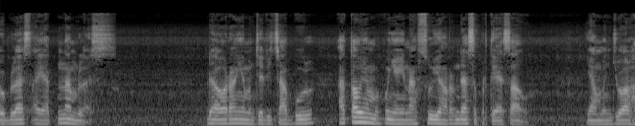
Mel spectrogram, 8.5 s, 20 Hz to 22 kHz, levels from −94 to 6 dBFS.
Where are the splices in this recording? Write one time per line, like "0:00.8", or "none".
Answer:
0:02.8

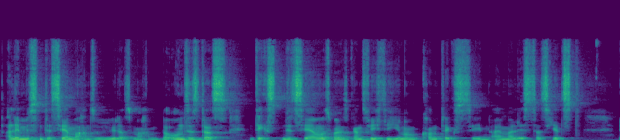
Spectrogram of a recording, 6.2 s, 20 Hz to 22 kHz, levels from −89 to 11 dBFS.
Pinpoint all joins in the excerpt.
none

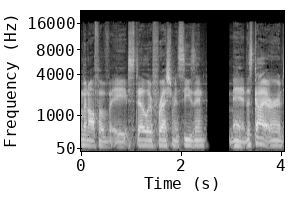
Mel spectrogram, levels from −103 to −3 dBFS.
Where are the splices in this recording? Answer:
0:00.9

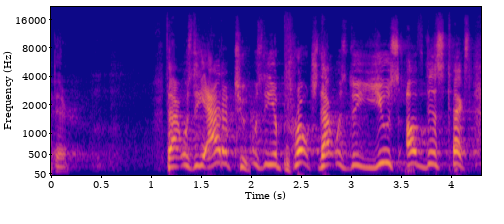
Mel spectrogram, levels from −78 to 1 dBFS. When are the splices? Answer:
0:02.0

